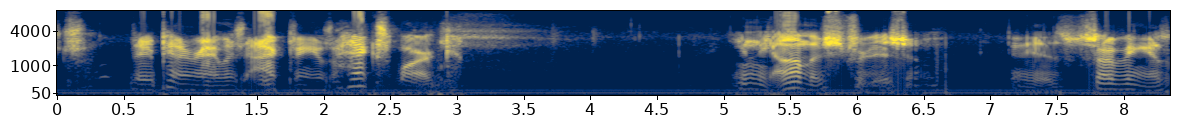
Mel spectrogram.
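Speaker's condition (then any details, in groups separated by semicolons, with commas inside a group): Cerebral palsy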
